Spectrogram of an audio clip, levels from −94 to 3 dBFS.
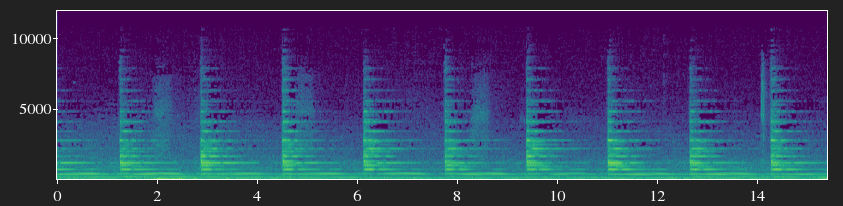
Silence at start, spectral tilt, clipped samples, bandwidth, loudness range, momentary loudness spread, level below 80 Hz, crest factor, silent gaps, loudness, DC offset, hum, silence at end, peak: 0 s; -5.5 dB/octave; under 0.1%; 9.2 kHz; 2 LU; 12 LU; -32 dBFS; 18 dB; none; -24 LUFS; under 0.1%; none; 0 s; -6 dBFS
